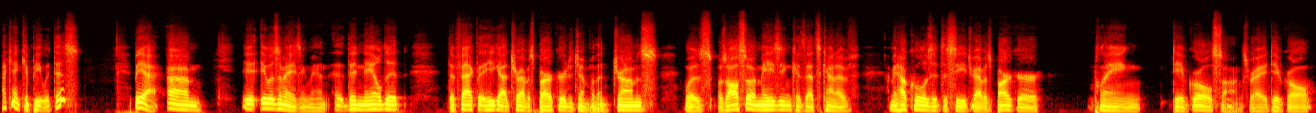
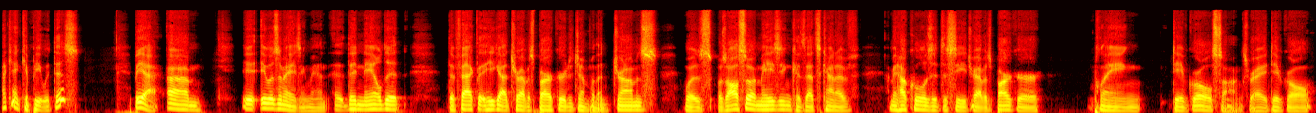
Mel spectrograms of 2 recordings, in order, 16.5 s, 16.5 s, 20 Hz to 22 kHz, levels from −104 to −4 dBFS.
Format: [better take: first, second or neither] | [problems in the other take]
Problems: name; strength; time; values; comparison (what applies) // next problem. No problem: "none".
second | muffled; slightly; fading above 3 kHz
